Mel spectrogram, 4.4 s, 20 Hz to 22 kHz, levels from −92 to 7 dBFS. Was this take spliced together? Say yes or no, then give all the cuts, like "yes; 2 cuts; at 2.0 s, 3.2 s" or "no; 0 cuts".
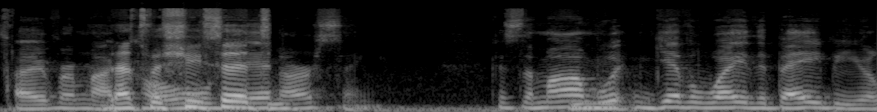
yes; 1 cut; at 1.3 s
